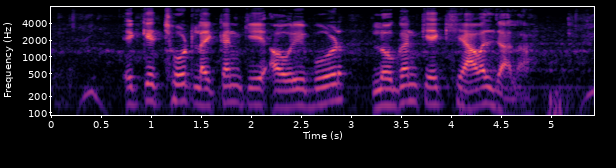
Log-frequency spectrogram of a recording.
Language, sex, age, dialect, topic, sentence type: Bhojpuri, male, 18-24, Northern, agriculture, statement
